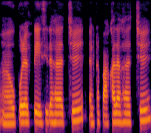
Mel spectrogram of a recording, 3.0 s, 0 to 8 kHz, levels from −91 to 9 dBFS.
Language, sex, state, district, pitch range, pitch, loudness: Bengali, male, West Bengal, Dakshin Dinajpur, 155-170 Hz, 160 Hz, -18 LUFS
